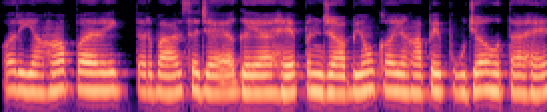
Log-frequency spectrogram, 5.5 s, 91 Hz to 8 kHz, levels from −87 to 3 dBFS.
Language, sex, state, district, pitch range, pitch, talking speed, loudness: Hindi, female, Chhattisgarh, Raipur, 200-220 Hz, 210 Hz, 165 wpm, -14 LUFS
